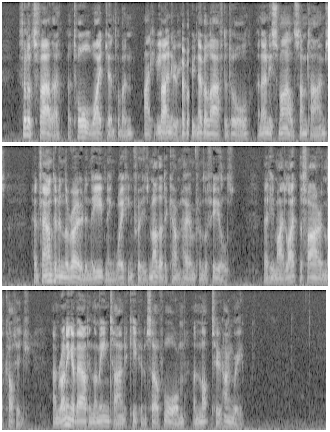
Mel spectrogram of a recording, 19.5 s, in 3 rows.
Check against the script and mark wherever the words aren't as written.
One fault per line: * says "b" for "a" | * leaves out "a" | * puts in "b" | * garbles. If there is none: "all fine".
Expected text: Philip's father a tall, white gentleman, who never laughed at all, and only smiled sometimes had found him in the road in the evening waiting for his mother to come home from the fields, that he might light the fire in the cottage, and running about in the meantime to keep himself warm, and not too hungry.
* garbles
